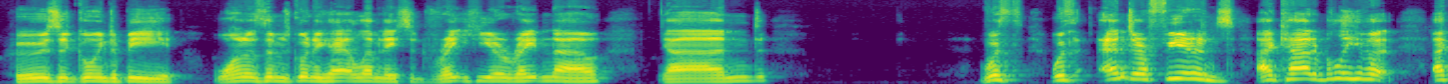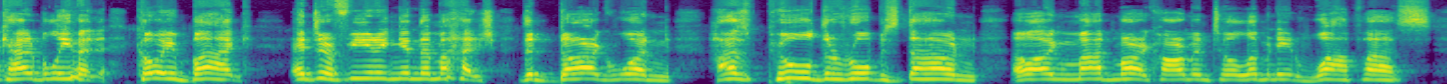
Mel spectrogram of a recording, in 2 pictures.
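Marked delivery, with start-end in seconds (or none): 6.1-18.0 excited commentary. Real, not acted. Surprise interference in the match.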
